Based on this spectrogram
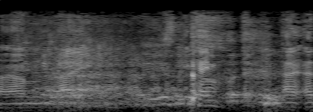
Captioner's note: audience laughs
